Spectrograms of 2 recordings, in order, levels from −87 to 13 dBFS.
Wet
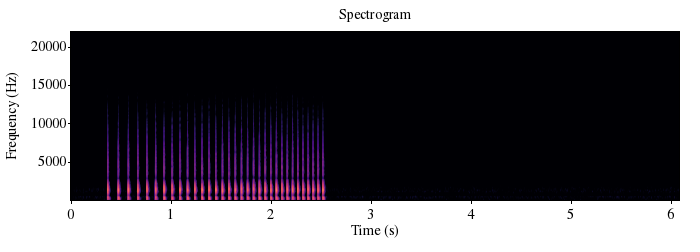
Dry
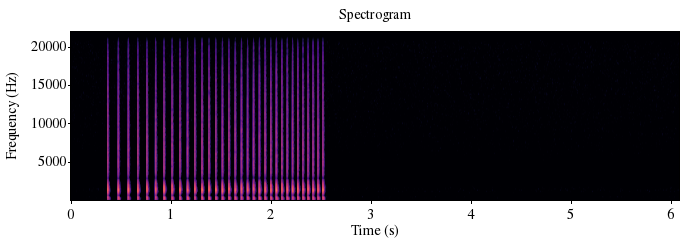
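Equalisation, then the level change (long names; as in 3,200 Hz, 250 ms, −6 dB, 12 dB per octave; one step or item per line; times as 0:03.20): head-to-tape spacing loss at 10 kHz 25 dB
high-shelf EQ 4,400 Hz −8 dB
+6.0 dB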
